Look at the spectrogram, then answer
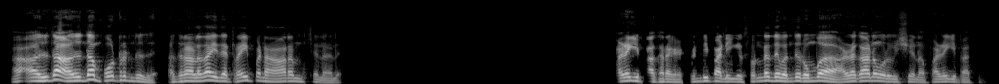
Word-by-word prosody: ஆ - - -7 0.2
அதுதான் 170 +7 +7
அதுதான் 175 +3 +4
போட்ருந்தது. 165 - -3 0.2
அதனால 155 +6 +1
தான் 195 -2 +5
இத 155 - 0
ட்ரை 170 +4 +1
பண்ண 175 - -3 0.2
ஆரம்பிச்சேன் 130 -8 -7
நானு. 90 0 -13 2.8
பழகிப் 165 -1 +1
பாக்குறேங்க. 125 -4 -3
கண்டிப்பா 155 +3 -3
நீங்க 130 -1 -5
சொன்னது 170 +5 0
வந்து 165 +4 -3
ரொம்ப 160 +3 +1 0.2
அழகான 165 +5 +1
ஒரு 130 - -4
விஷயம், 120 -1 -10
நான் 105 - -14
பழகிப் 125 0 -7
பாக்குறேன். - - -16
150 Hz, 145 wpm, -22 LUFS, 130-170 Hz, 2.8 s, அதுதான்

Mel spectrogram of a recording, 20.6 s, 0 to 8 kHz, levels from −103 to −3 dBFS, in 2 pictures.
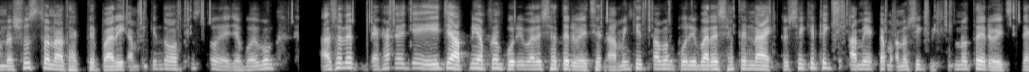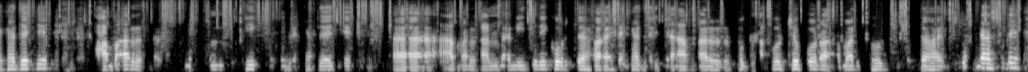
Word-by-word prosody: আমরা 130 0 0
সুস্থ 200 0 -1 0.2
না - - +7
থাকতে 120 +3 -3
পারি 125 +2 +6
আমরা 125 +1 -8
কিন্তু 155 +1 -6
অসুস্থ 175 +4 -10
হয়ে 120 -2 -3
যাবো। 120 +1 -5
এবং 170 +3 +1 0.6
আসলে 200 +6 +2 0.2
দেখা 165 +6 -1
যায় 190 -1 -3
যে - - -1 0.2
এইযে 175 +2 +4
আপনি 160 +4 -4
আপনার 175 +1 +1
পরিবারের 155 0 +2
সাথে 160 0 +4
রয়েছেন 125 +3 0
আমি 145 +4 -3
কিন্তু 170 0 -2
আমার 165 0 0
পরিবারের 150 0 +4
সাথে 160 +2 -1
নাই, 145 -2 +8
তো - - -7
সেক্ষেত্রে 190 +2 -1
কি - - -2 0.2
আমি 155 +2 0
একটা 155 +1 -1
মানসিক 140 +5 -3
বিষণ্ণতায় 155 +5 +1
রয়েছি। 110 0 +1
দেখা 125 +5 0
যায় 165 0 +6
যে 170 - +1 0.6
আমার 150 +4 +2 1.1
ভি 160 - -1 0.4
দেখা 130 +1 -14
যায় 130 0 0
যে - - -5 0.5
আ - - +6 0.5
আমার 135 0 -5
রান্না 135 +3 -4
নিজেরই 150 +3 -3
করতে 145 -1 +1
হয়। 130 -1 +3
দেখা 135 - -4
যায় 130 -1 -10
যে - - -10
আমার 125 +1 -1 0.5
কাপড়-চোপড় 150 +3 0 0.2
আমার 140 0 -1
ধুতে 130 0 -4
হয়। 130 -1 -1 0.5
আসলে 200 +3 -1
150 Hz, 170 wpm, -24 LUFS, 130-160 Hz, 1.1 s, নাই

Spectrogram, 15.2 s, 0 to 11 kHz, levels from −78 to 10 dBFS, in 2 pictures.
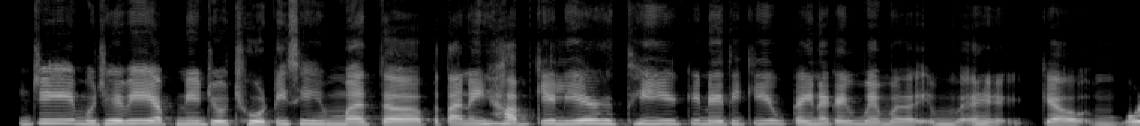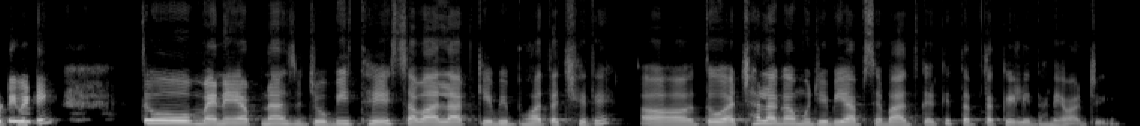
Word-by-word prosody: जी, 295 +3 +1
मुझे 265 0 +3
भी 270 +1 +4
अपनी 245 -1 0
जो 245 0 +4
छोटी-सी 250 +2 +2
हिम्मत 230 -1 0
अ, 220 -1 +5
पता 225 - 0
नहीं 250 +3 -1
आपके 255 +2 +1
लिए 275 +2 +4
थी 270 0 0
कि 275 -2 -4
नहीं 240 -1 0
थी 255 - -3
कि 265 0 -3 0.2
कहीं 240 -1 +1
न 235 - +1
कहीं 240 0 0
में 240 -1 -2
म - - -7
मैं 220 -1 -4
मैं 215 0 -3 0.2
क्या 215 -2 +2
मोटिवेटिंग। 235 +5 +3 0.6
तो 275 -2 +7
मैंने 230 -1 +1
अपना 230 0 -1
जो 225 0 -4
भी 240 +3 -4
थे 240 +1 +1
सवाल 215 -4 0
आपके 215 +2 -1
भी 230 +1 -4
बहुत 220 -1 -5
अच्छे 210 +2 -5
थे। 255 - -4 0.3
अ, 205 0 -2
तो 225 - 0
अच्छा 215 +4 -1
लगा 240 -2 +1
मुझे 225 0 -4
भी 225 0 -2
आपसे 215 0 -8
बात 195 -1 -3
करके। 270 - -9
तब 215 -5 -7
तक 200 0 -5
के 200 - -5
लिए 185 0 -8
धन्यवाद 185 - -9
जी। 250 - -17
235 Hz, 210 wpm, -22 LUFS, 220-255 Hz, 0.6 s, तो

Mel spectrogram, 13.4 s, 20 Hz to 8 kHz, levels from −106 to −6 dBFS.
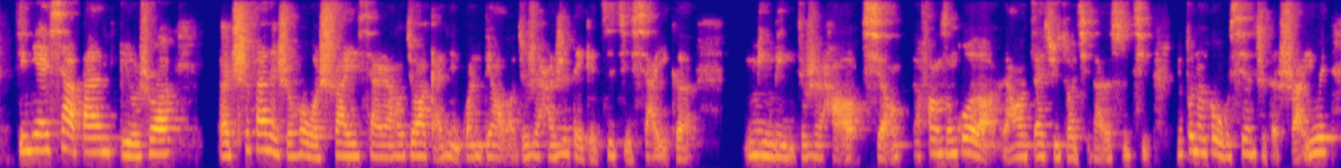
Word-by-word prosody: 今 235 - -2
天 245 0 +3
下 255 +2 +7
班， 220 -1 +1
比 180 - -4
如 170 -2 0
说， 200 +3 +4 0.5
呃， 175 - 0
吃 180 +9 +8
饭 250 0 +3
的 235 -4 -1
时 170 - +3
候 180 +2 -3
我 155 -3 -1
刷 180 +2 +4
一 170 - -1
下， 170 -1 -3
然 160 -1 -3
后 165 - -5
就 170 +2 -3
要 175 - +3
赶 145 0 -4
紧 - - -6
关 160 +1 -6
掉 165 0 -3
了。 - - -8
就 155 - -6
是 170 - -2
还 155 -2 -4
是 195 - -1
得 - - -5
给 - - -8
自 175 - -4
己 180 - -6
下 - - +2
一 - - -7
个 - - -5 0.5
命 180 -2 -4
令， 155 -2 -5
就 155 - -9
是 160 -2 -3
好， - - -1
行， - - +7 0.3
放 205 -2 -3
松 190 -1 -2
过 205 0 +2
了， - - 0
然 - - -4
后 160 - -2
再 170 +1 -2
去 165 -2 +1
做 150 -1 -6
其 150 -1 +1
它 145 - -8
的 - - -6
事 - - 0
情， - - 0 0.3
你 195 - -10
不 230 - -3
能 215 -2 -3
够 210 -1 -3
无 180 - -3
限 195 +4 0
制 195 -1 -3
地 - - -9
刷。 - - +2
因 200 - -3
为 215 0 +1
175 Hz, 305 characters per minute, -26 LUFS, 165-205 Hz, 0.5 s, 吃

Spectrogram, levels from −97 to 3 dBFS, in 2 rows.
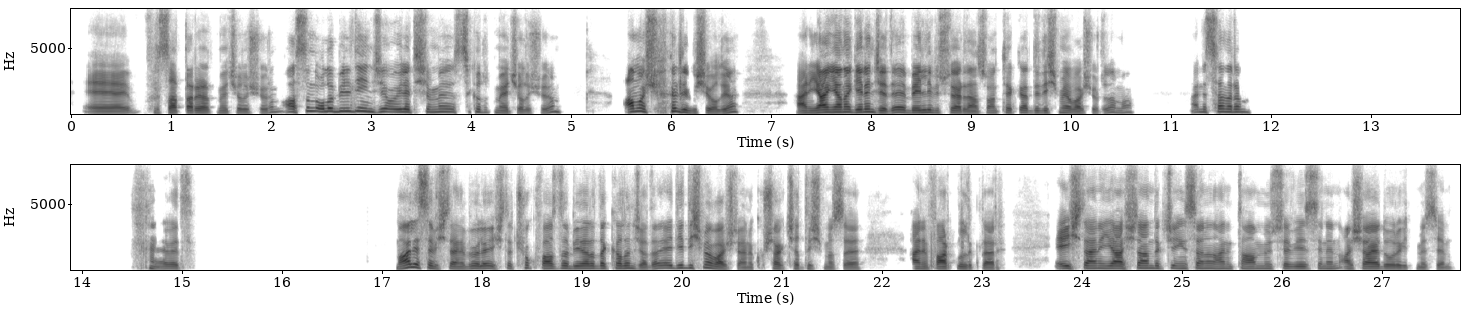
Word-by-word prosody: eee, 125 +1 0
fırsatlar 140 +2 0
yaratmaya 135 -1 -1
çalışıyorum. 135 +7 -8
Aslında 255 -2 -1
olabildiğince 230 -1 +1
o 200 -1 0
iletişimi 200 +1 -1
sıkı 200 +2 -6
tutmaya 155 -6 -4
çalışıyorum. 140 - -7 0.6
Ama 230 +1 +6
şöyle 195 0 +1
bir 130 - -8
şey - - +1
oluyor, 135 +11 -1 0.6
hani, 145 +2 +3
yan 175 +3 +11
yana 185 +1 +7
gelince 185 -6 +4
de 175 -2 +2
belli 160 +2 +4
bir 150 - -9
sürelerden 135 -4 +1
sonra 145 +3 -6
tekrar 155 0 -3
didişmeye 145 +1 -2
başlıyoruz 120 - -5
ama 165 -1 -11 0.6
hani 190 - -7
sanırım 195 -2 -1 2.9
Evet. 140 +1 -7 2.0
Maalesef, 210 -7 +4
işte, 155 - -2
hani, 140 +1 -1
böyle, 170 0 0
işte, 170 +1 -7
çok 195 -2 -8
fazla 170 0 +1
bir 165 - 0
arada 170 +1 +2
kalınca 175 -9 -2
da 185 +2 -2
e, 190 - -2
didişme 200 +1 0
başlıyor 120 -1 0
kuşak - - -2
çatışması, 120 -1 -5 0.5
hani, 150 -2 +2
farklılıklar. 140 -4 0 0.6
E, 170 - +5
işte, 180 +2 +1
hani, 175 0 +3
yaşlandıkça 180 +1 +2
insanın, 170 +1 -3
hani, 160 -1 -4
tahammül 160 0 -3
seviyesinin 155 +1 -5
aşağıya 150 0 +2
doğru 140 -1 -2
gitmesi. 120 -1 -9
165 Hz, 130 wpm, -25 LUFS, 140-185 Hz, 2.9 s, yan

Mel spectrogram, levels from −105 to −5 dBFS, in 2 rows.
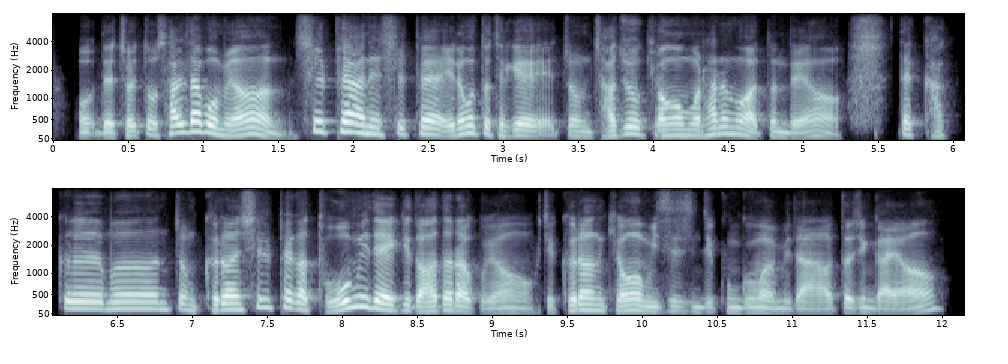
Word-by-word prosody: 어 100 - -5
네 105 - 0
저희 120 +3 -3
또 145 - -2
살다 190 +10 +4
보면 160 0 +3
실패 225 -1 0
아닌 185 -6 +6
실패 155 -1 +1
이런 125 +7 +1
것도 175 -2 0
되게 130 -2 -1
좀 115 -3 -6
자주 155 +10 -1
경험을 130 -2 0
하는 160 +3 0
것 155 - -1
같던데요. 100 -4 -2 0.4
근데 - - -4
가끔은 165 +6 -1
좀 145 -5 -4
그런 150 +3 +3
실패가 185 +2 -1
도움이 220 +5 +2
되기도 140 - +4
하더라고요. 115 -8 +1 0.2
혹시 85 - -14
그런 135 0 0
경험이 125 -2 +1
있으신지 105 -1 -11
궁금합니다. 90 -5 -5
어떠신가요? 85 - -4
135 Hz, 380 characters per minute, -19 LUFS, 115-165 Hz, 0.4 s, 아닌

